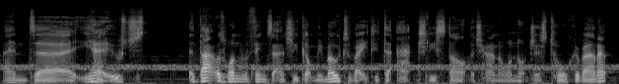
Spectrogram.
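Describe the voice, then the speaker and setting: A man with an Essex accent talks in a low-pitched voice over clearly audible music. He hosts a livestream in a casual, chatty style, rambling along and poking fun at himself as he replies to viewers. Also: lively intonation, fast talker. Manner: rambling, self-deprecating. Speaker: livestream host. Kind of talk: casual livestream chat, answering viewers' comments. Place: small room at home.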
